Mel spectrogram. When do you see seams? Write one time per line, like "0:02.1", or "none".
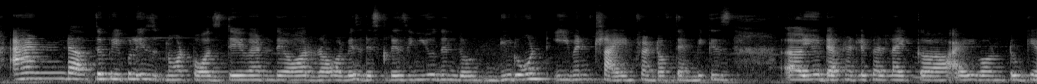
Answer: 0:00.9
